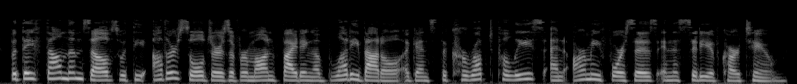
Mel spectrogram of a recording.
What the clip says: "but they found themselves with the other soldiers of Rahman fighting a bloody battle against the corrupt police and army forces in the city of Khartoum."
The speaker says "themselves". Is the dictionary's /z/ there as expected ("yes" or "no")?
yes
